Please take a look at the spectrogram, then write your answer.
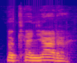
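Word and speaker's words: La Cañada: yeah um Doug 4 says it's pronounced the Kenyatta if I pronounced it right La Canada Flintridge yeah okay thank you spell uh with a wavy line over the end so and that's not too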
